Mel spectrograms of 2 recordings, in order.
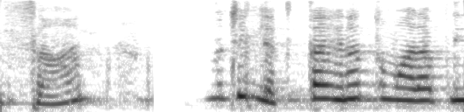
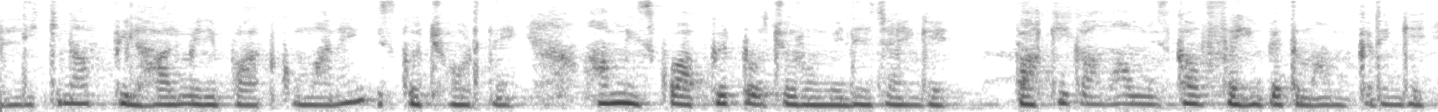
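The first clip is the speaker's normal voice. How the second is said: urgent whispered advice; whispering; 4 semitones lower, 7 dB quieter than usual. Acted. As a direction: keep it secret, whisper low. Suga continues in hushed tone.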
